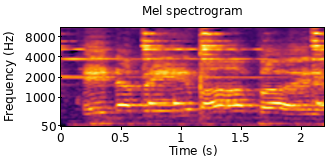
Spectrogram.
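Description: Devotional kirtan: singing of a chant over a steady beat of small metal hand cymbals struck about twice a second.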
